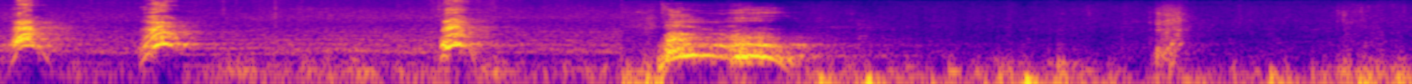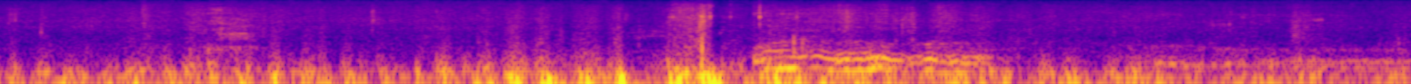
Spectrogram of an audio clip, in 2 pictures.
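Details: Zoe, a male pet Chihuahua who dislikes lawnmower noise, finally shows himself after hiding and barks enthusiastically: sharp, high-pitched barks, a quick cluster in the first four seconds, then a few isolated ones, over a steady low rumble.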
